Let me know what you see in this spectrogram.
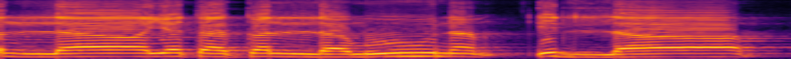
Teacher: صف لا یتکلمون الا، الف مدہ، الف ہمیشہ مدہ ہوتا ہے، الف سے پہلے زبر ہوتا ہے، الف مدہ کو ایک الف کے برابر کھینچ کر پڑھیں گے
